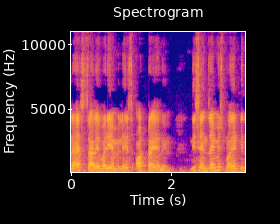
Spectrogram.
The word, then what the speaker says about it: ptyalin: It is also called as ptyalin. Here letter P is silent word, so we will call it as ptyalin.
